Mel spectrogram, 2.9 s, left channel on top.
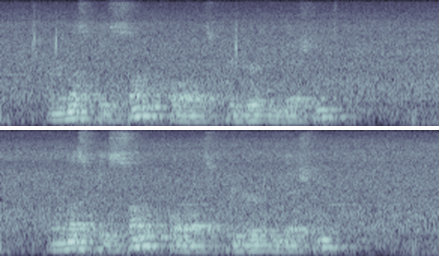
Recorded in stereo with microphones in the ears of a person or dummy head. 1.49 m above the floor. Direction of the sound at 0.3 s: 20° right (ahead or behind).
